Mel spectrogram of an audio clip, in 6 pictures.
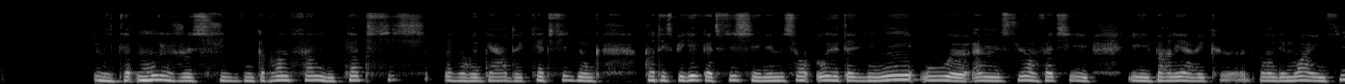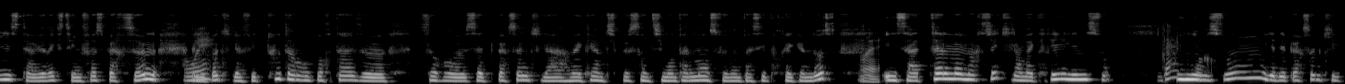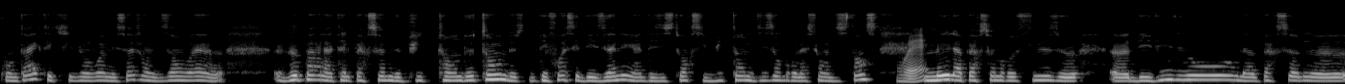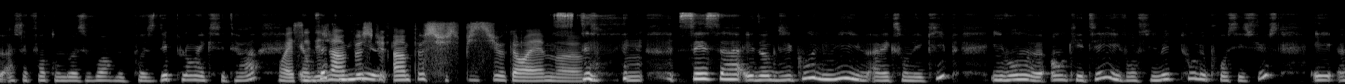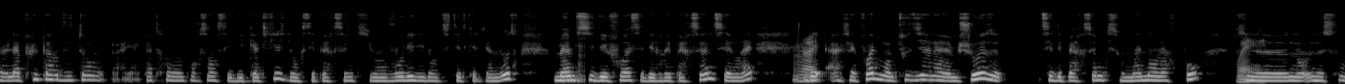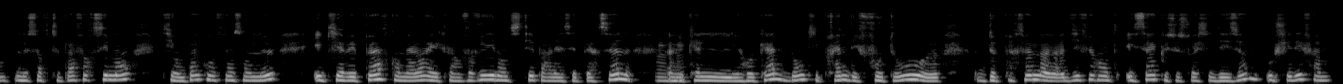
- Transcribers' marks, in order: other background noise; tapping; chuckle
- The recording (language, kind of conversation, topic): French, podcast, Les réseaux sociaux renforcent-ils ou fragilisent-ils nos liens ?
- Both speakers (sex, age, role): female, 25-29, guest; female, 45-49, host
